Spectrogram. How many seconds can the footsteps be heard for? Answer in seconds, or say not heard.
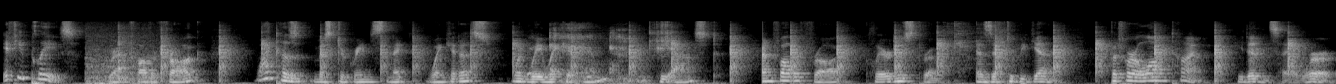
not heard.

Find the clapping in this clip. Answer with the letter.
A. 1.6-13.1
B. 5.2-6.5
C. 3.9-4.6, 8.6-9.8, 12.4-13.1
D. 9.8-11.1
A.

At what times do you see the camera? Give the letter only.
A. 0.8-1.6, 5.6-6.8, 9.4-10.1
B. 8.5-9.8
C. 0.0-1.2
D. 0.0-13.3
A.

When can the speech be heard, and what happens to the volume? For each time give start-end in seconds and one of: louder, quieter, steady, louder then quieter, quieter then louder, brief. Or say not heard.
0.0-13.3 steady.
